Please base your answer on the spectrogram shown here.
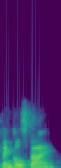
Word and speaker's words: Finkelstein: Am I pronouncing it right, Sarah? That's right, Finkelstein. Finkelstein.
